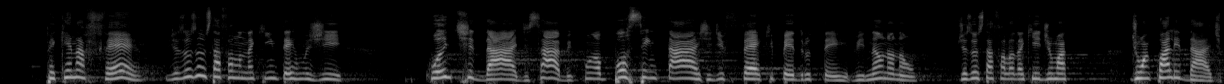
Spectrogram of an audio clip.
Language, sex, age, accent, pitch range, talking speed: Portuguese, female, 20-39, Brazilian, 240-335 Hz, 150 wpm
